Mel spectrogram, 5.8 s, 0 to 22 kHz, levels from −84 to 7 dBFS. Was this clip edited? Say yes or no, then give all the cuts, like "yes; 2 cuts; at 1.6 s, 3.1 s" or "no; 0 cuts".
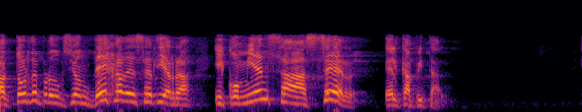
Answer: yes; 1 cut; at 1.5 s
